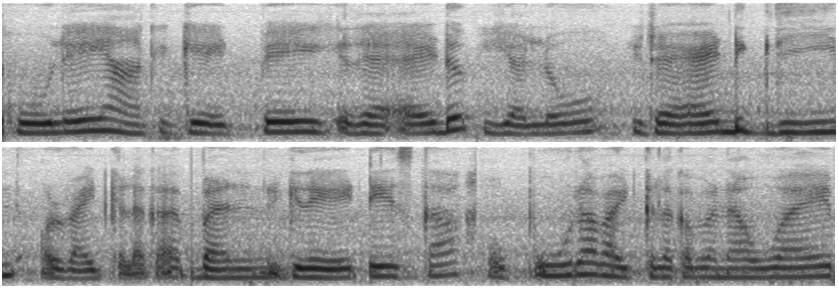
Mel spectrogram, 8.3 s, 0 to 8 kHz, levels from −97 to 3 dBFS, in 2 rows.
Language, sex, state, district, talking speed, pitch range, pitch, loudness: Hindi, female, Bihar, Begusarai, 195 wpm, 195-225 Hz, 205 Hz, -18 LUFS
